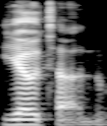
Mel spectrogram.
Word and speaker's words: Jotunn: know if we're saying it correctly yeah it's pronounced yotan with the J um so we'll see should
